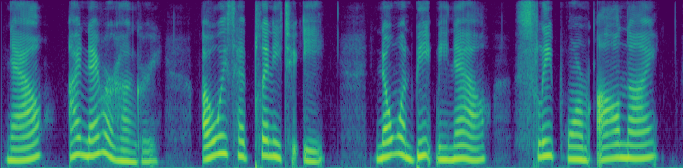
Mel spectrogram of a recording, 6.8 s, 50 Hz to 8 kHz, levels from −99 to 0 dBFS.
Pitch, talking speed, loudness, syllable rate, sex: 230 Hz, 160 wpm, -18 LUFS, 4.4 syllables/s, female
